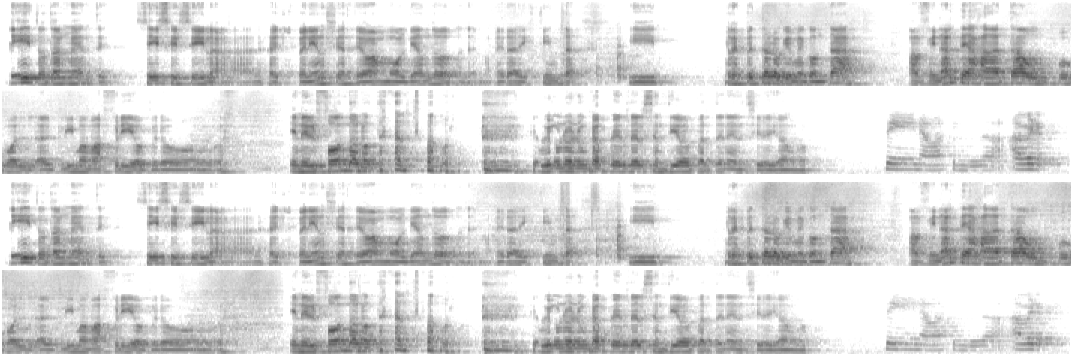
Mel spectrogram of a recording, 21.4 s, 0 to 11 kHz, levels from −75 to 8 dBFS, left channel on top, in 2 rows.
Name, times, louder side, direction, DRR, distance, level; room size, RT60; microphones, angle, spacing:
voice 1, 0.1-6.0 6.3-6.6 7.2-8.6 9.1-13.0 13.6-18.7, left 1 dB, 10° left, 0.9 m, -28 dB
sound 1, 4.0-14.7, right 8 dB, 40° right, 1.1 m, -46 dB
voice 2, 12.5-12.9 13.2-13.4 15.6-15.7 16.1-16.2 19.5-21.1, left 3 dB, 60° left, 1.2 m, -41 dB
25.5 x 19.0 x 7.8 m
head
